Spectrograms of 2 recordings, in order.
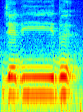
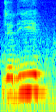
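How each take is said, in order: First: The final d ends with an echoing bounce. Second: The final d stops without an echo. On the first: The speaker calls it right. "അത് മുഴക്കി നമ്മൾ നിർത്തണം" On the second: The speaker calls it wrong. "എന്ന് പറയാതെ"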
